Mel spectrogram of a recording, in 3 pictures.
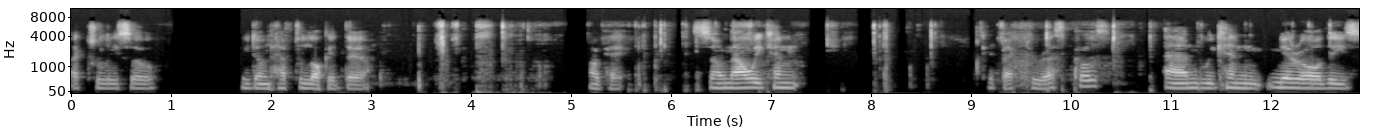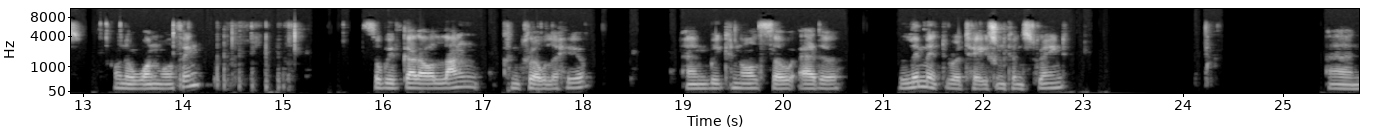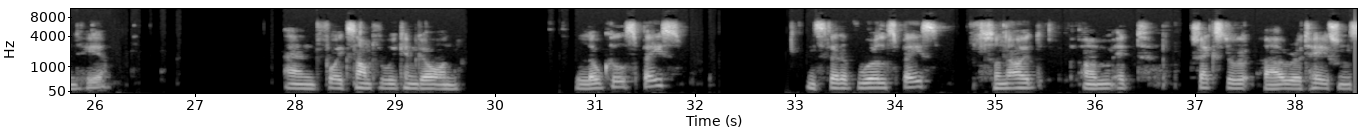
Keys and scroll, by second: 4.0 3, 5.5 typing, 6.0 alt+r, 8.0 alt+g, 9.7 1, 12.2 alt+shift+Tab, 13.2 Tab.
